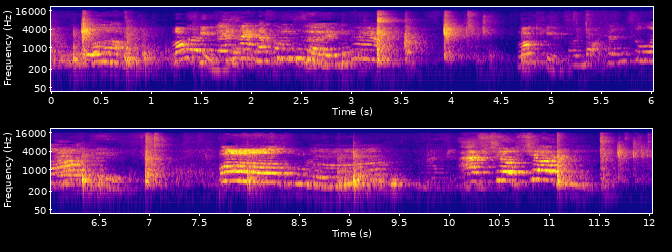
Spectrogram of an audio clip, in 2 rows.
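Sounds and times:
children calling out: 0:07.7 - 0:09.5.

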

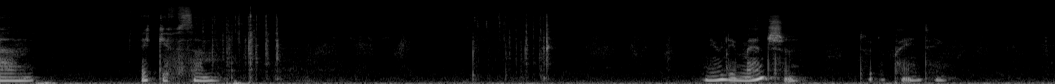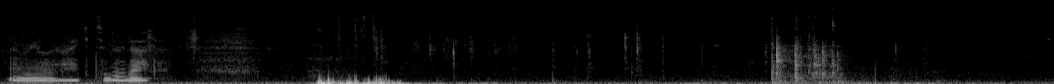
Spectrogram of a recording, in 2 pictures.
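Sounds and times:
brush and handling noises: 0:03.0 - 0:16.6.

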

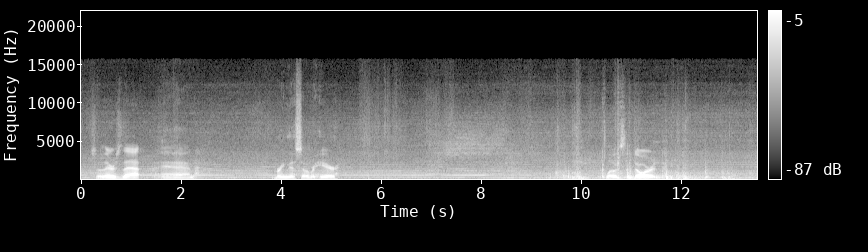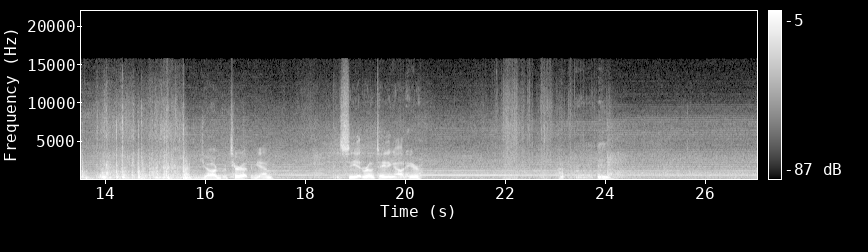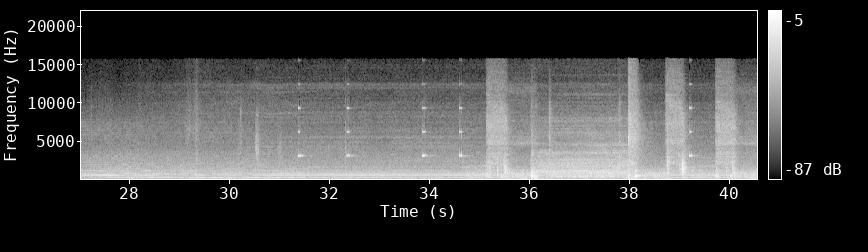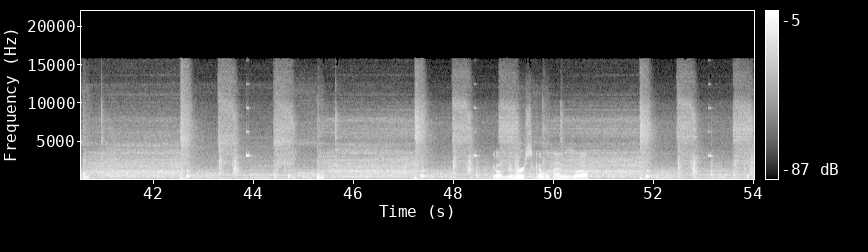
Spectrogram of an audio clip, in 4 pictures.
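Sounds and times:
steady machine hum: 0:00.0 - 0:54.0.

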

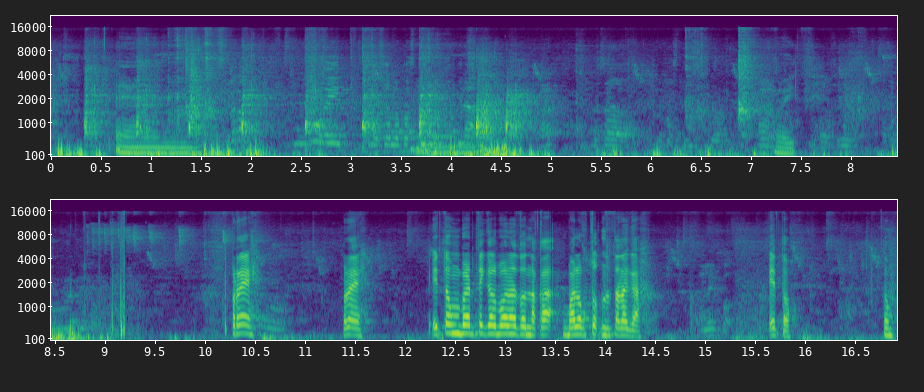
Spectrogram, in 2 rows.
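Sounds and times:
sharp knocks: 0:00.3 - 0:05.1
people talking: 0:00.6 - 0:04.7.

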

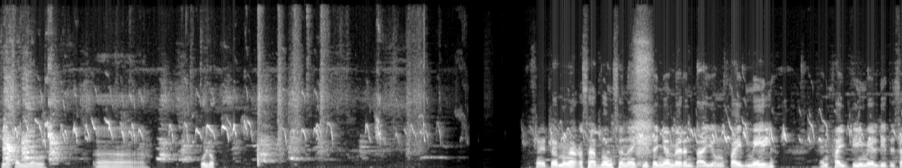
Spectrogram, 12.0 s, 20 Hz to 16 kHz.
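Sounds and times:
chicks peeping: 0:00.0 - 0:06.3, 0:07.0 - 0:12.0.

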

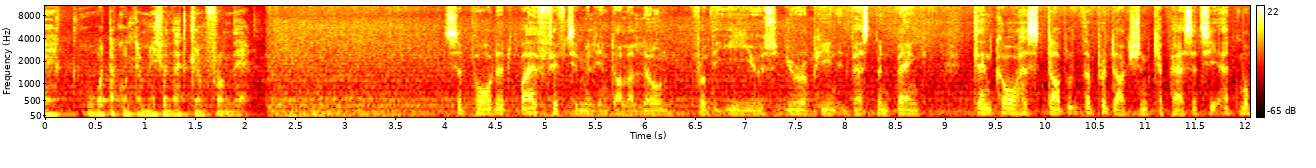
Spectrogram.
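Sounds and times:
smelter furnace industrial noise: 0:02.2 - 0:12.0.

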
